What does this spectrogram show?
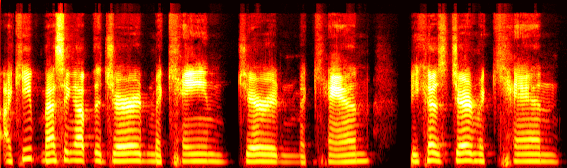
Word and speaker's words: Jared McCain: well we could do Jared mccan with uh uh did I say it wrong again yeah Jared McCain Jared McCain it's because there's a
